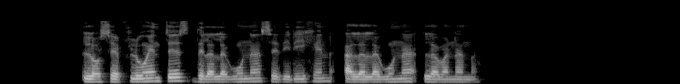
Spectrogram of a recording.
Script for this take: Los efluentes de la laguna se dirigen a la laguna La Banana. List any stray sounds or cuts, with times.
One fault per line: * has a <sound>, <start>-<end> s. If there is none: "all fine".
all fine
